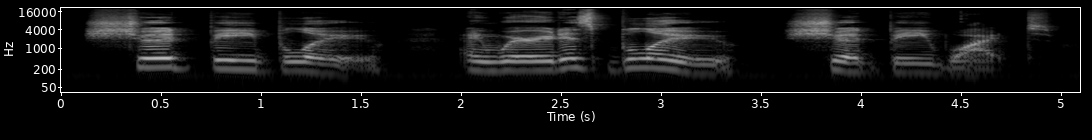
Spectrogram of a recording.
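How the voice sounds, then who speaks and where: A woman with a cold, sounding sniffly, hosts a casual knitting podcast full of show-and-tell chat. Her medium-pitched voice is pushed and bright, and she rambles in a chatty, enthusiastic way.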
